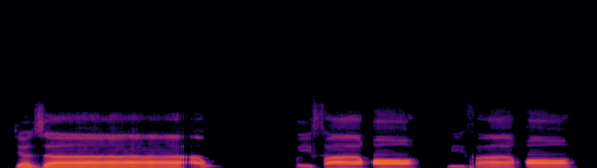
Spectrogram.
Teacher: Jaza panjang, wajib panjang 5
